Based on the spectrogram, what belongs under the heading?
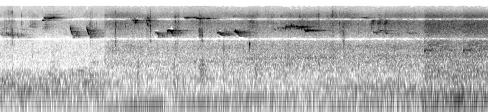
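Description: Small birds chirping in short, high calls over a faint outdoor hiss, with a few soft clicks scattered through.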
